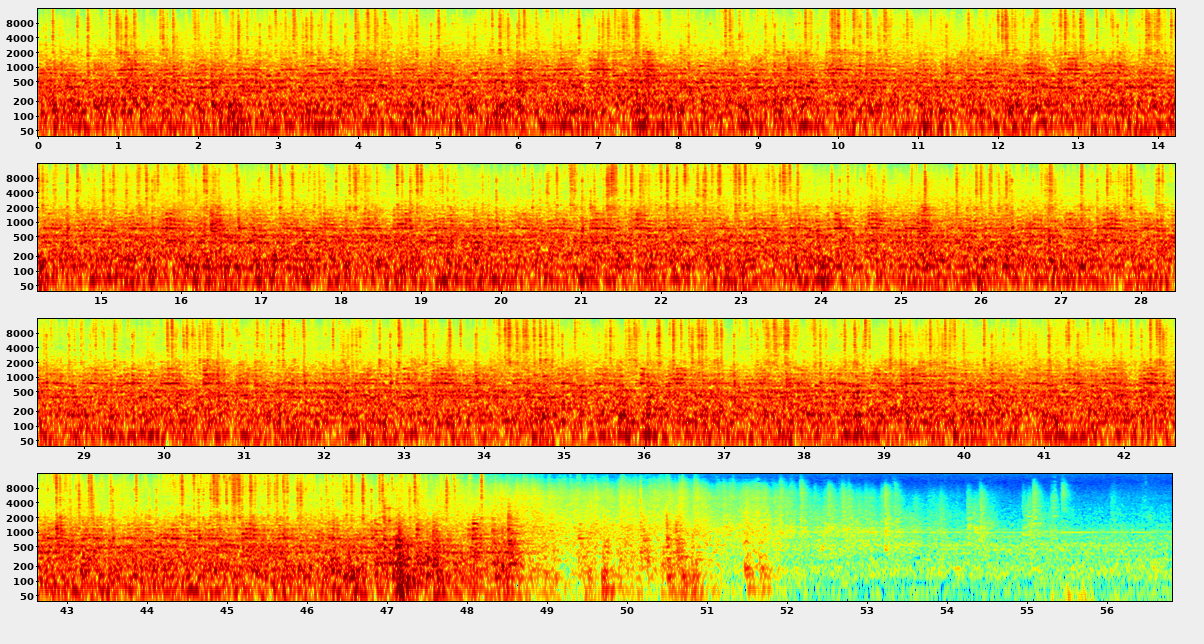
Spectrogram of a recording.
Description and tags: Grist Mill Process Stop
corn, farm, flour, grind, grist, industrial, machine, meal, mill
